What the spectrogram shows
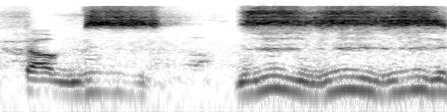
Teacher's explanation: Can you feel your throat vibrating? Is it more like a Z?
